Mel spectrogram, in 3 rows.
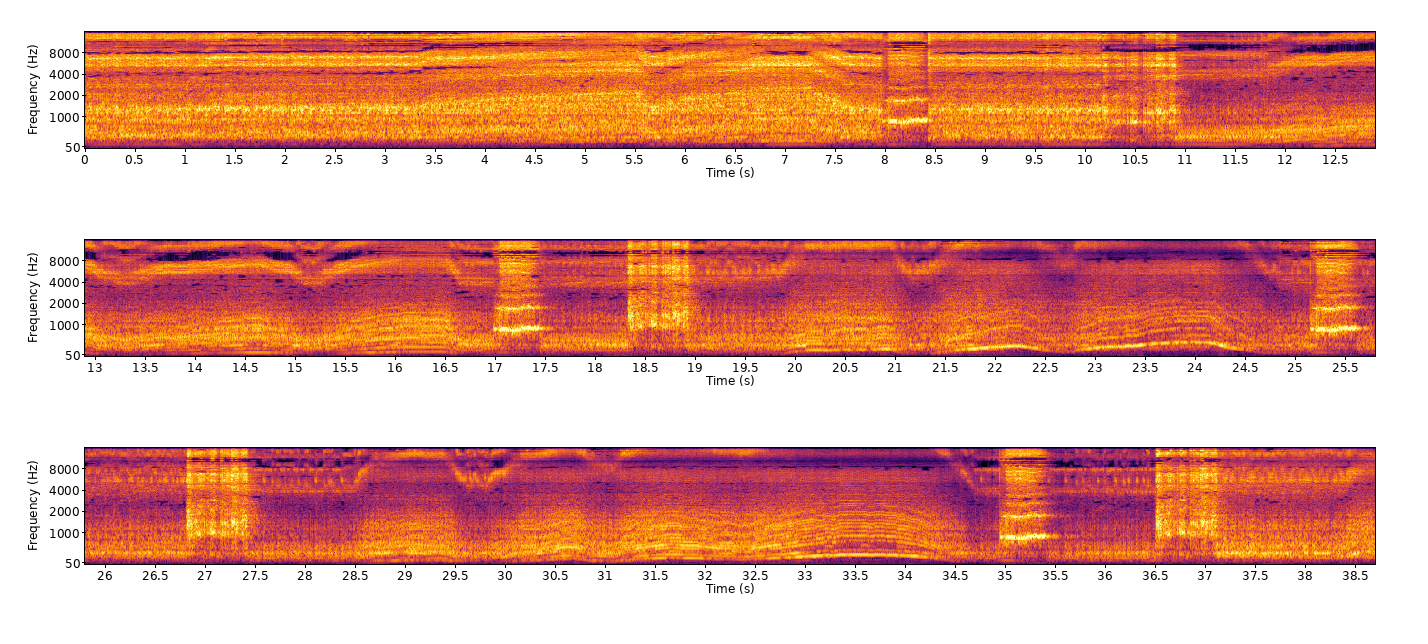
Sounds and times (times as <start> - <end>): Car: 0.0 - 38.7.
